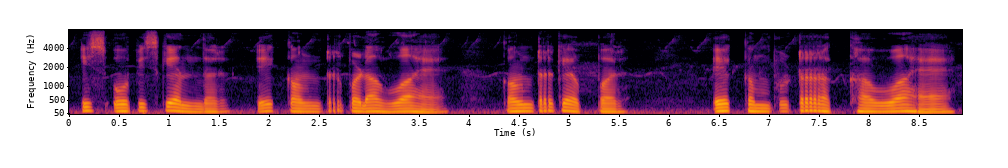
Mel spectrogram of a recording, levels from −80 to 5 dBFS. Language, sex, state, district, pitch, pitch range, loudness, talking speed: Hindi, male, Uttar Pradesh, Saharanpur, 105 Hz, 95-120 Hz, -18 LUFS, 115 wpm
